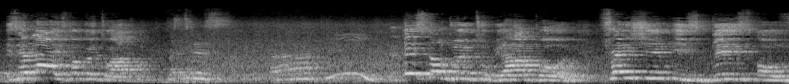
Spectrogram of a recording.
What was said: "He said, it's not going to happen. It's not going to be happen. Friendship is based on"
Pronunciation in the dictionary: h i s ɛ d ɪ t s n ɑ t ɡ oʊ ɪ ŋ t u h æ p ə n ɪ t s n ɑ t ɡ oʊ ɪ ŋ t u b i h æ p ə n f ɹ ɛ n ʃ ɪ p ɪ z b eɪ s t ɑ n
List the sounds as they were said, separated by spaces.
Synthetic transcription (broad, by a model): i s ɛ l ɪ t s n ɑ t ɡ oʊ ɪ ŋ t u h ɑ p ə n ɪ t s n ɑ t ɡ oʊ ɪ ŋ t u b i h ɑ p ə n f ɹ ɛ n ʃ ɪ p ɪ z b eɪ s t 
